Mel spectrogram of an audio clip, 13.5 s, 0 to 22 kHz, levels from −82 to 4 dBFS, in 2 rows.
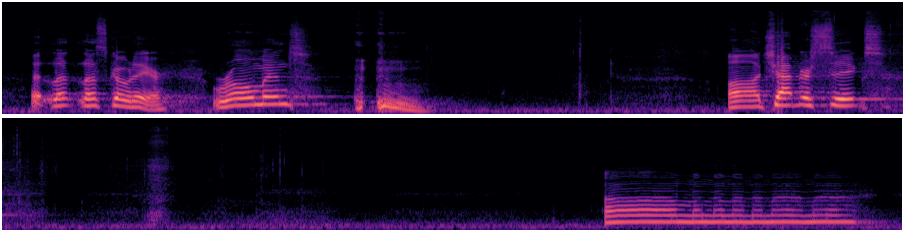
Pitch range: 190-215 Hz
